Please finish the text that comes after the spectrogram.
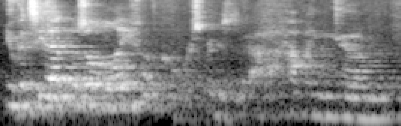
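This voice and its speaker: A man's voice: sits high, very animated, a little fast, warm tone. A man gives an informal literary talk off the cuff, hesitant and often repeating words as he thinks aloud. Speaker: panel speaker on literature. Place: large reverberant indoor event space. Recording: distant, very echoey hall with long reverb.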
